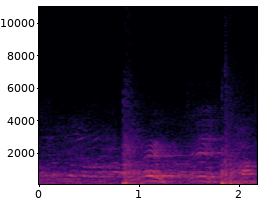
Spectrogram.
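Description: A volleyball struck twice, about a second apart: two sharp hits over the chatter of voices around the court.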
